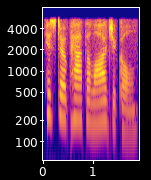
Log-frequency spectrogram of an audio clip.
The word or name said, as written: histopathological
